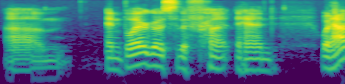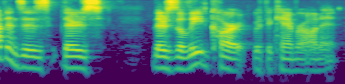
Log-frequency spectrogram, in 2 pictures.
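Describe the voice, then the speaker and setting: A man's voice: mid-range voice, unhurried, vocal fry. A young man co-hosting a podcast, casually recounting a race he ran, with lots of ums and restarts. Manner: relaxed storytelling with many ums and restarts. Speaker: podcast co-host, runner.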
